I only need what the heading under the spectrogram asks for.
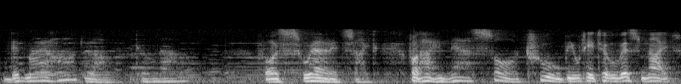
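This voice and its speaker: A man playing an earnest, lovestruck young gentleman, speaking lyrical verse in a 1970s radio play. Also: a little high, takes it slowly. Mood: awed, lovestruck. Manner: lyrical, poetic. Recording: muffled distant radio broadcast, music behind.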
